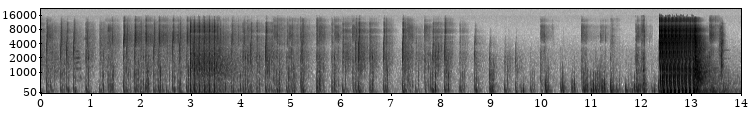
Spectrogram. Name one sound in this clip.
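Footsteps tread in quick succession.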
